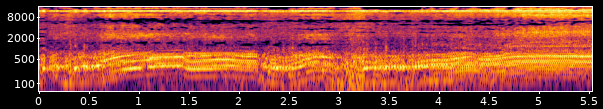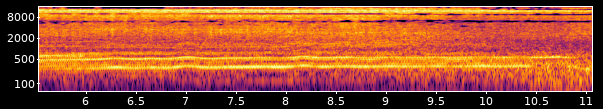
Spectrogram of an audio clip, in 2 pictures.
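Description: Engines of a 1971 GMC pickup and a Ford Mustang in a street drag race, run hard: the pitch climbs and dips several times in the first few seconds, then holds steady and high at full throttle, tailing off near the end.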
